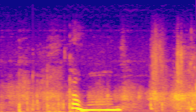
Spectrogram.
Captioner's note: paddling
